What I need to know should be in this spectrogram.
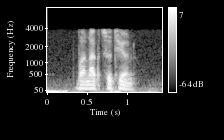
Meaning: negotiation
- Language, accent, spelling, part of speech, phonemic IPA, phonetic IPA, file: Armenian, Eastern Armenian, բանակցություն, noun, /bɑnɑkt͡sʰuˈtʰjun/, [bɑnɑkt͡sʰut͡sʰjún], Hy-բանակցություն.ogg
